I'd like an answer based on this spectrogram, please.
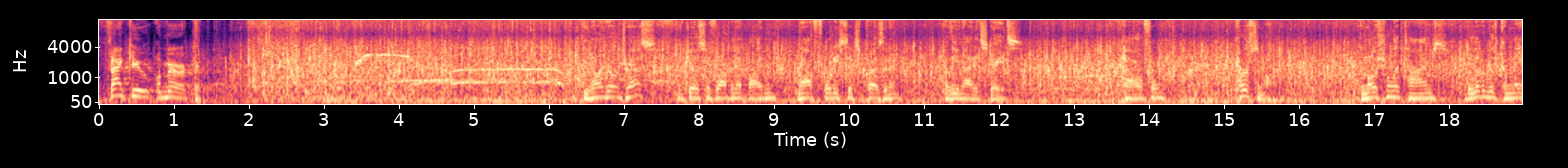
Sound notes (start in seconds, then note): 8.1 cheers and applause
